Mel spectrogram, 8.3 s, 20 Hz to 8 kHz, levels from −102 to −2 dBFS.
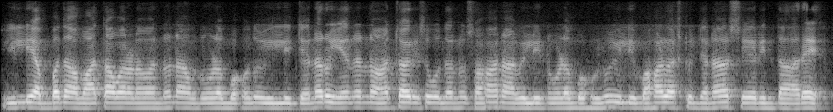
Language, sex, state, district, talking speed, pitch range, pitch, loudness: Kannada, male, Karnataka, Bangalore, 120 wpm, 130-140 Hz, 135 Hz, -16 LUFS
